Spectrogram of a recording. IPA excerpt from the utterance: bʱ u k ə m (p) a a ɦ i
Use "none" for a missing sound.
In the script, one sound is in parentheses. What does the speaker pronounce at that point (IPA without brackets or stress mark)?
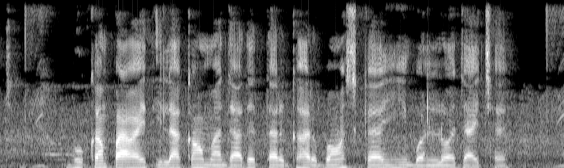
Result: p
